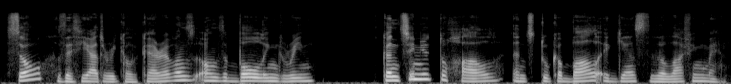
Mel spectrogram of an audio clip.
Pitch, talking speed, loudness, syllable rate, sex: 155 Hz, 150 wpm, -20 LUFS, 4.4 syllables/s, male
